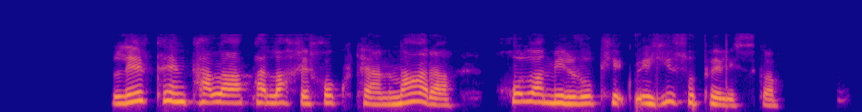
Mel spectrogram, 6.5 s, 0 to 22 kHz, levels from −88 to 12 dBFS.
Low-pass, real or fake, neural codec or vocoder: 7.2 kHz; fake; codec, 24 kHz, 3 kbps, HILCodec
